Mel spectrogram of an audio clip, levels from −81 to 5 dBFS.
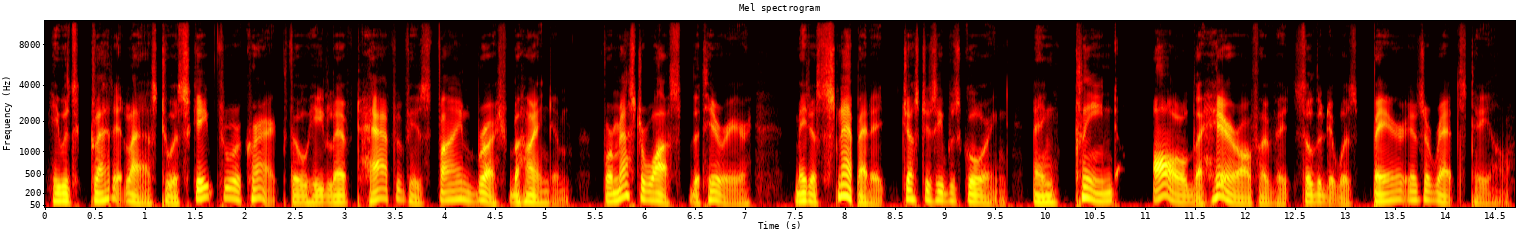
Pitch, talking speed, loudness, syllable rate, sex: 95 Hz, 210 wpm, -21 LUFS, 4.5 syllables/s, male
